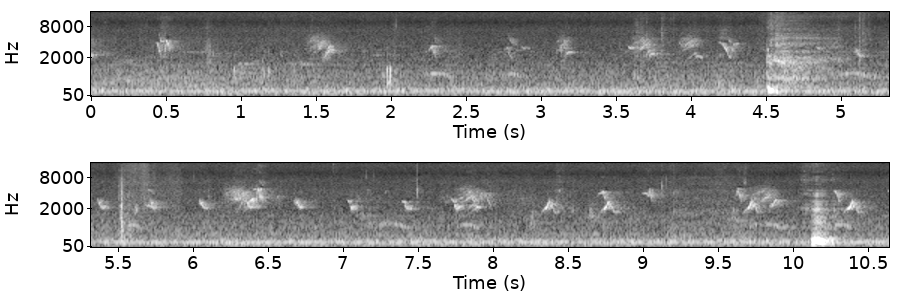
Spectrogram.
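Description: Small birds chirping repeatedly, many short high chirps over a faint steady low hum. Two short louder sounds stand out, about four and a half seconds in and again near the end.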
